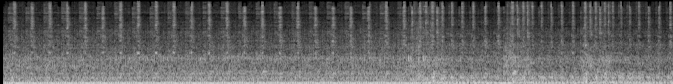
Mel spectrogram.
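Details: KAMAZ diesel engine at idle: a rough, uneven tapping at roughly eighty knocks a minute running through the clatter. It is an engine knock whose source is not identified.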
